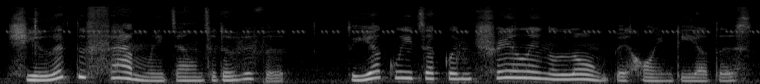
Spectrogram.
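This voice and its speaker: A woman reading a children's bedtime story in a dramatic, deliberate way, addressing the listener directly. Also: fairly high pitch, expressive, mellow, a little hiss or hum, low-quality recording.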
